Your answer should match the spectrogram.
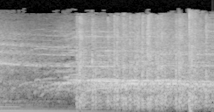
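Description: A fireworks rocket bursts with a sudden loud bang, followed by sustained crackling and hissing, a sharp pop near the end, and a steady low hum underneath; no one speaks.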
